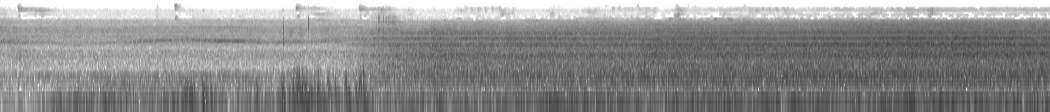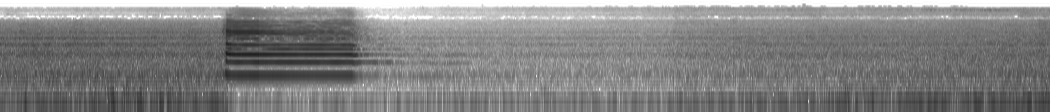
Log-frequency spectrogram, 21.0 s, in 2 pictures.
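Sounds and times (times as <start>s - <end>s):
train rumble: 0.0s - 21.0s
train horn blast: 12.7s - 15.3s.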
